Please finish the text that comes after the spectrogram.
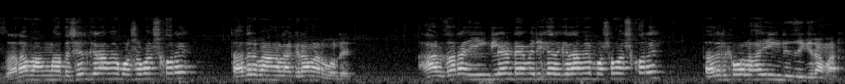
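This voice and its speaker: A man's voice: very high voice, brisk, a bit bright, a little hiss or hum, rough recording. A man voicing a cocky, glib job candidate who gives absurd, contrary answers in a comedy cartoon skit. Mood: cheeky, confident. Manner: glib, literal-minded, contrary.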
